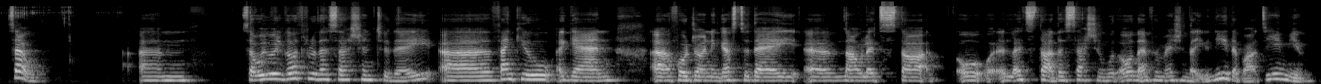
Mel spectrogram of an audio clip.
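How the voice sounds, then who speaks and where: A woman's voice: on the low side, a little slow, a bit bright. A young woman, a university officer, presenting a livestream with many fillers and restarts. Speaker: international officer.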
